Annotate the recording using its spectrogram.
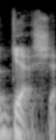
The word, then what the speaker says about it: geis: So gesh, actually. But it's spelled G-E-I-S for those out there.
